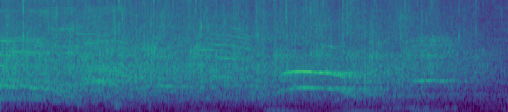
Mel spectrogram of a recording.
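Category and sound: crowd, audience clapping hands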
